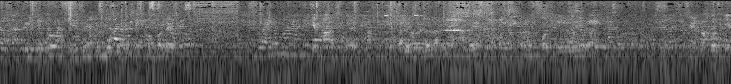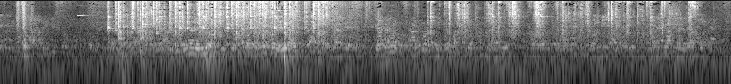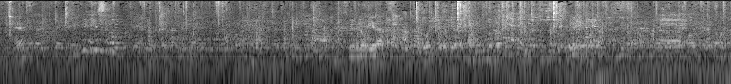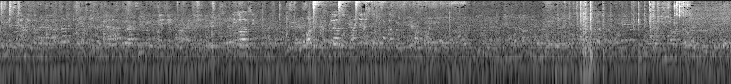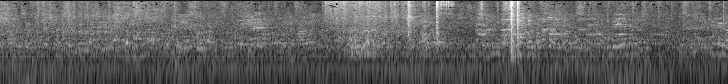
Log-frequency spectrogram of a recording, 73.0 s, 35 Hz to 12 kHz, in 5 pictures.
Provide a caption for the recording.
Ambient Sound of large room with people talking in the background and midplane of a person using a vending machine. It was processed with Adobe Audition CC, equalized and compressed. It was recorded with a Zoom H4 Handy Recorder with built microphones.
Ambient, Coins, People, Room, Talking, Vending-machine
